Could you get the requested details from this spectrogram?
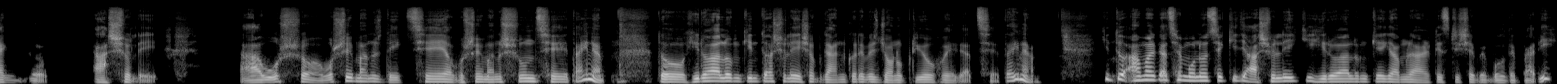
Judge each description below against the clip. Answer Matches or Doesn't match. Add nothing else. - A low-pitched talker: Matches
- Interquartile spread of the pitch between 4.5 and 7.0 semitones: Matches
